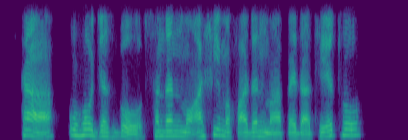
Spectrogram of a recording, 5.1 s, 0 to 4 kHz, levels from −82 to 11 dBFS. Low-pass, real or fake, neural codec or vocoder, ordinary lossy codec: 3.6 kHz; real; none; Opus, 32 kbps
